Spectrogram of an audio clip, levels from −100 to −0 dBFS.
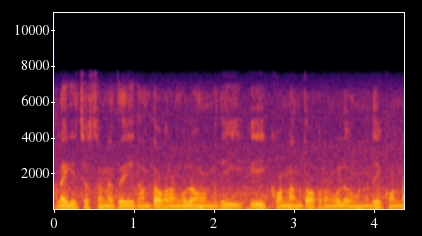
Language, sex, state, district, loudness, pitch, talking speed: Telugu, male, Andhra Pradesh, Chittoor, -18 LUFS, 115 Hz, 190 wpm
